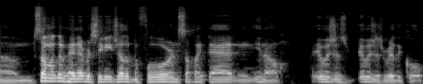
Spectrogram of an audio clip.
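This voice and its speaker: A man with ordinary pitch variation. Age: middle-aged. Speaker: podcast co-host. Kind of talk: casual chat. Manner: loud.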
